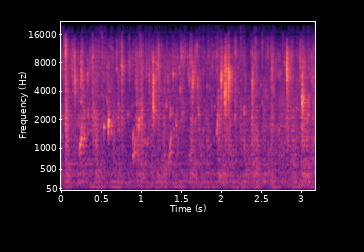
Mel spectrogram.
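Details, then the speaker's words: Well-pump cabin, spring refill after compressed-air winterizing, aerator removed, 40–50 gallon water heater filling: water rushes with occasional spits and hiss, then evens out as air clears. Faucet flow steadying after the refill. "Oh, it looks like it's evening out a bit."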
